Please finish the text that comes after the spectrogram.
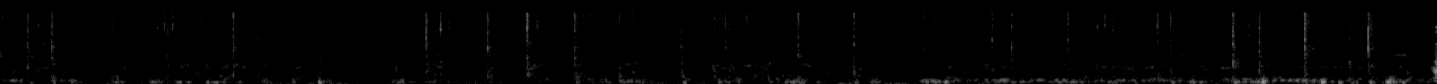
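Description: Irregular bursts of clicking keystrokes on a computer keyboard while code is written, with short pauses between flurries; fairly quiet and close, no talking.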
